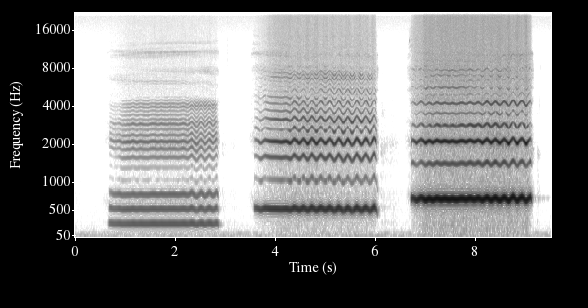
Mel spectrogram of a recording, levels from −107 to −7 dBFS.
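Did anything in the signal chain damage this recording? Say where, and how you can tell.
Yes. A fine hiss and roughness rides on the music throughout, swelling on loud, bright passages: sample clock jitter at the converter, a few microseconds, leaving error roughly 35 dB down.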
